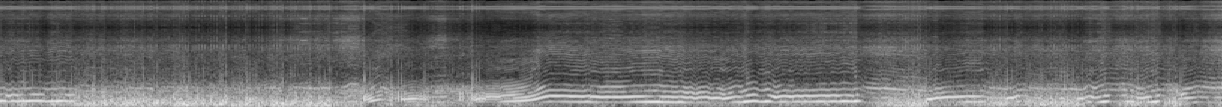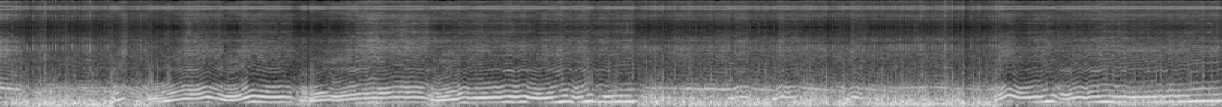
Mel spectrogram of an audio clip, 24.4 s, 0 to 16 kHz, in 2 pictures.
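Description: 85cc two-stroke motocross bike engine revving hard under race load, its pitch climbing and dropping back again and again as the rider works through the gears, with stretches held at steady high revs. Heavy wind rush over the helmet-mounted microphone runs underneath.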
